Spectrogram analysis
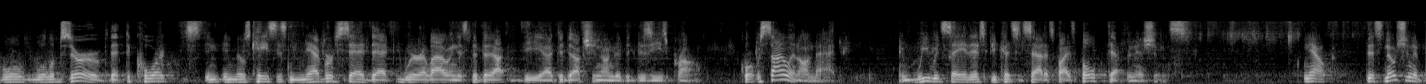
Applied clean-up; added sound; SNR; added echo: neural separator model SepFormer DNS4.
